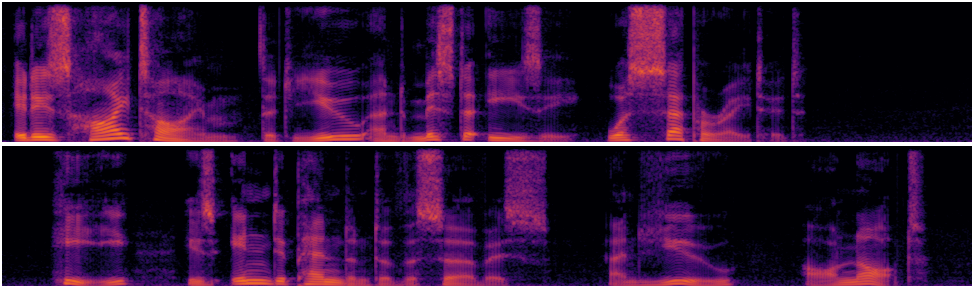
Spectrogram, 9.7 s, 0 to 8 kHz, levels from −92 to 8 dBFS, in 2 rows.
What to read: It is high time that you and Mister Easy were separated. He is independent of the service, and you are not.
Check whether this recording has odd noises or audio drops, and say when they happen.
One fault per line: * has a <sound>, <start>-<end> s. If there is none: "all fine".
all fine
